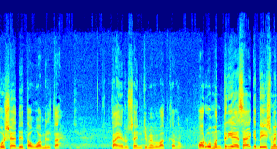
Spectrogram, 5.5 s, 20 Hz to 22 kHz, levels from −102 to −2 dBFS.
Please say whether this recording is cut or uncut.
cut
